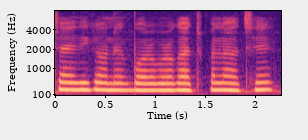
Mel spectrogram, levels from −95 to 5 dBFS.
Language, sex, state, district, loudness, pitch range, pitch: Bengali, female, West Bengal, Cooch Behar, -10 LUFS, 235-250 Hz, 240 Hz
